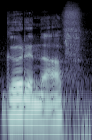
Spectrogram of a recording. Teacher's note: esta D tiene un tiempo de contacto más corto. Puede ser tan baja como unos 20 milisegundos.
